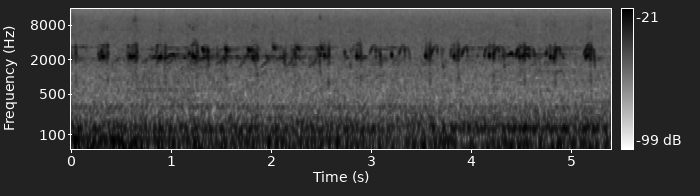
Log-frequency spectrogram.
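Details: At a Captiva osprey nest with three babies, February 2022: faint, busy twittering of quick whistled chirps and slurred notes, running nonstop over low background rumble.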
